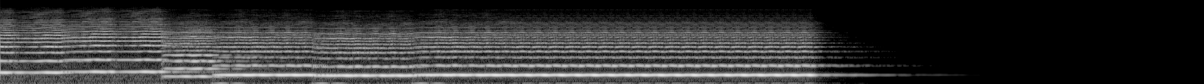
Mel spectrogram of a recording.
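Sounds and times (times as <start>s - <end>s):
solo violin playing: 0.0s - 9.0s.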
